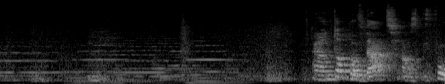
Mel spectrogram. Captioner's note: footsteps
